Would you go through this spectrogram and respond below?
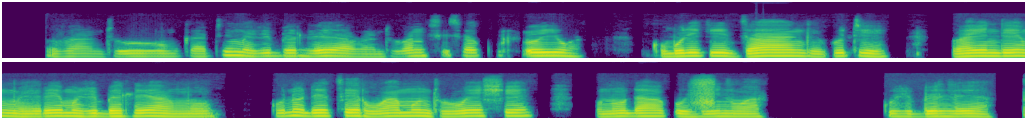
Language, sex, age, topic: Ndau, male, 25-35, health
